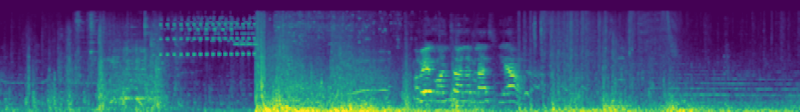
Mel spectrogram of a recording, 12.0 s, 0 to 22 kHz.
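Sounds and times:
rapid gunfire: 7.8s - 9.9s.

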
